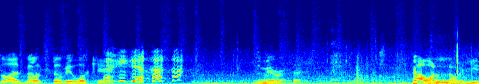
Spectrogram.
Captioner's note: laughing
